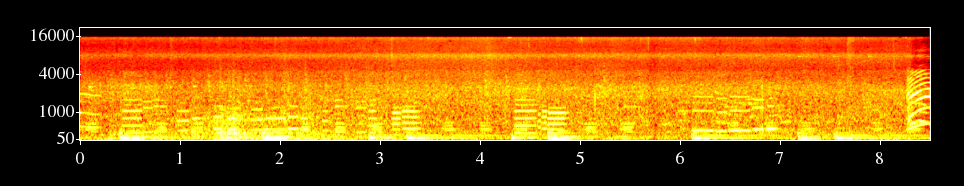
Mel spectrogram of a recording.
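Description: Music with a regular bass beat and a stepping melody, over a steady rush of water from a log flume chute.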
